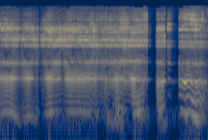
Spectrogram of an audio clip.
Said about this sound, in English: Oh my gosh. She's having a burp attack. She's doing it again? Just let it rip.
